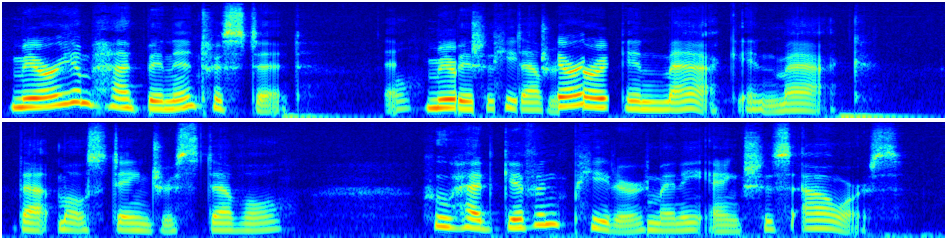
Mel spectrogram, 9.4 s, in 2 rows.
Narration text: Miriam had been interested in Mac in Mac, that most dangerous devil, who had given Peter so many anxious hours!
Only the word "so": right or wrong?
wrong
